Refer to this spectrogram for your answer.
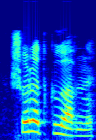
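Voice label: "шӧрӧд кылавны", Komi, female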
